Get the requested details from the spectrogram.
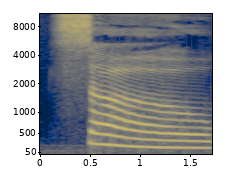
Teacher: Notice how the “o” sound is drawn out here, combined with the intonation, which shows boredom.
